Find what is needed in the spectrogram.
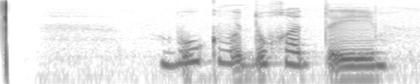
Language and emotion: Russian, sad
